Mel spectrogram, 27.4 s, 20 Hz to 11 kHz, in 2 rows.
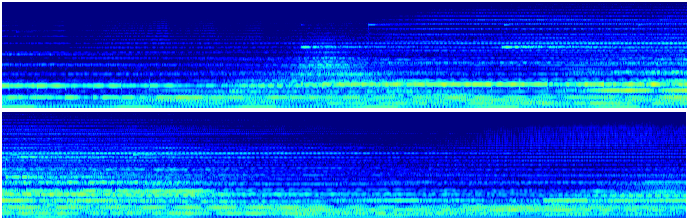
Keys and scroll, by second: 2.1 Escape, 9.5 z, 13.5-14.6 typing, 15.2 Return, 23.7 5, 24.7 BackSpace, 25.2 6, 25.8 ., 26.4 Return.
